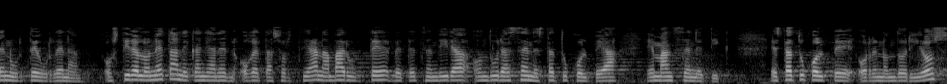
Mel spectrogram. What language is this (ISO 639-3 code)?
eus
